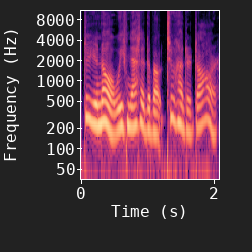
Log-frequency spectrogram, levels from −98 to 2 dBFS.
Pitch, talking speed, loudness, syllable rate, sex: 210 Hz, 260 wpm, -15 LUFS, 6.9 syllables/s, female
